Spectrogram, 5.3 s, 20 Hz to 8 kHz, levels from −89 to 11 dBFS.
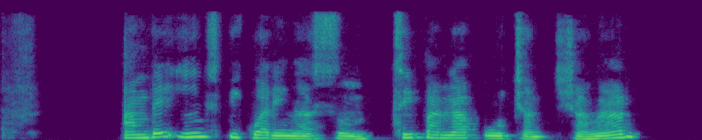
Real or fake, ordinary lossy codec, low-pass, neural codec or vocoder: fake; MP3, 64 kbps; 7.2 kHz; codec, 16 kHz, 8 kbps, FreqCodec, smaller model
